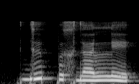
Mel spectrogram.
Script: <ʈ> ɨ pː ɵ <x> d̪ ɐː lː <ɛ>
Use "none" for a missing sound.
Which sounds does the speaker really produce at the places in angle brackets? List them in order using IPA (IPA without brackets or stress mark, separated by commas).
d̪, x, e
